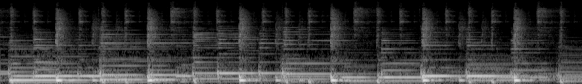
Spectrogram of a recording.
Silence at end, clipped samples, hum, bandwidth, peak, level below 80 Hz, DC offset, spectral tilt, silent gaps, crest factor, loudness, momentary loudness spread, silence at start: 0 s; under 0.1%; none; 15.5 kHz; -2 dBFS; -46 dBFS; under 0.1%; -7 dB/octave; none; 18 dB; -20 LUFS; 8 LU; 0 s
